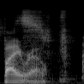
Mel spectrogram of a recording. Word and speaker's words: Spyro: It's pronounced Spyro.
